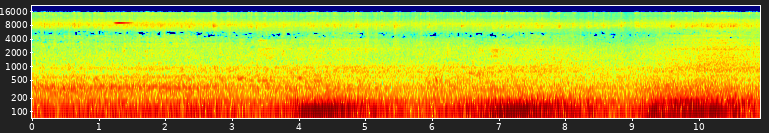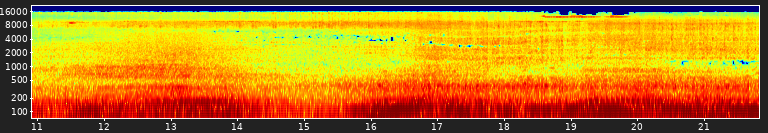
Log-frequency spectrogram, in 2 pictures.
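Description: A line of muscle cars, a modern Dodge Challenger and Chevrolet Camaro followed by a red classic muscle car, rolling out slowly with their engines running at a low rumble. The rumble swells several times as cars move off and pass, and is loudest and steady over the last few seconds as the red classic car approaches.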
